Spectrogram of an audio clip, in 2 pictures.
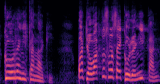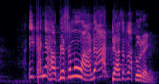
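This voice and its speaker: Male pastor, high and lively, spins a comic sermon story and keeps talking to his congregation. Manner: animated, playful, addresses the congregation often.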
